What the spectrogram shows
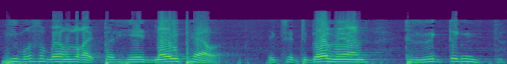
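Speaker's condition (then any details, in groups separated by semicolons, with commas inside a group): Cerebral palsy; discovered at age 2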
